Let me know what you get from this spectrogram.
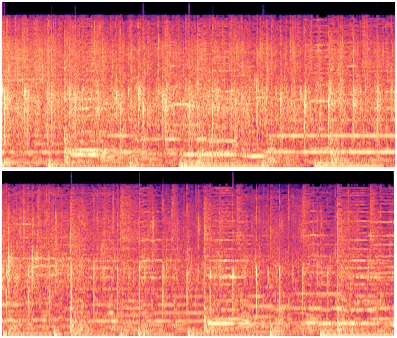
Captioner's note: applause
